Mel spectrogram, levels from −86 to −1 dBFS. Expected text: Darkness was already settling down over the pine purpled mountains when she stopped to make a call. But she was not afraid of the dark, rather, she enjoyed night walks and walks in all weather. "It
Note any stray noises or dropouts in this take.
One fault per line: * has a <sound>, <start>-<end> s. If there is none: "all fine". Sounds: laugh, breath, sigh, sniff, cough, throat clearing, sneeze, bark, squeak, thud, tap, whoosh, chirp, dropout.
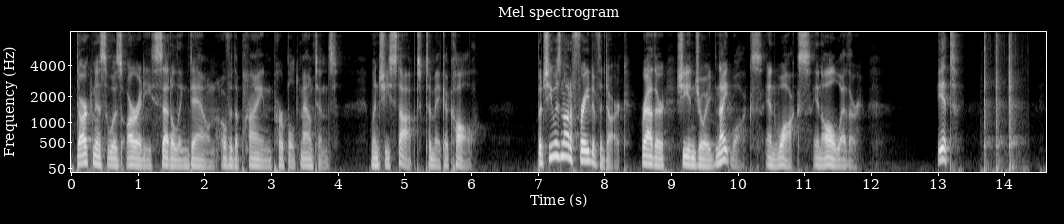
* has a tap, 13.6-14.4 s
